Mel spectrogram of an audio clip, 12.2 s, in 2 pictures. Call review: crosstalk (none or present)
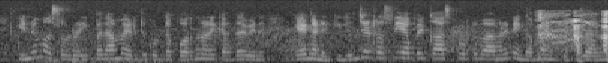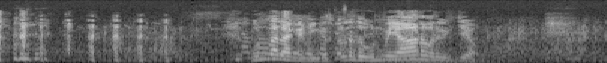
present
